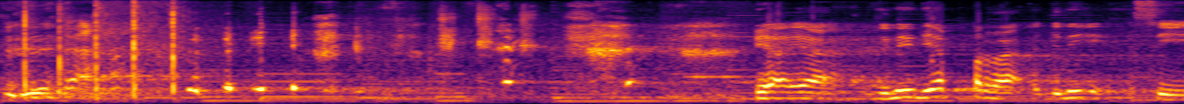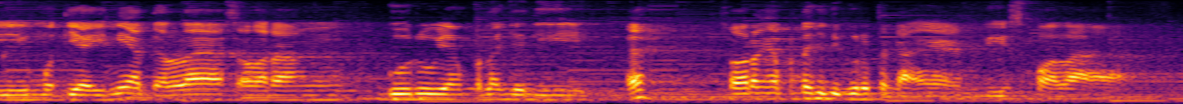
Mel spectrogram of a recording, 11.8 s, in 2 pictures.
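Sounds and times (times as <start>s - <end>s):
applause sound effect: 0.0s - 1.2s
speech: 0.0s - 1.8s, 3.8s - 11.8s
people chuckling and talking: 0.0s - 3.8s.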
